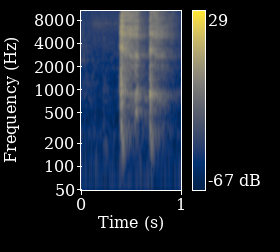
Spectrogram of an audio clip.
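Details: Two short, sharp, deliberate coughs from a young boy coughing on pepperoni while making pizza, acted for play.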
